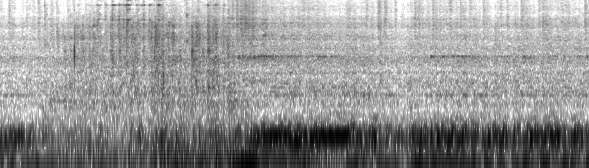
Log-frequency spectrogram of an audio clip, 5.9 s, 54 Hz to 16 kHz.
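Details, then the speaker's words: 1990 Jeep YJ 4.2L 5-speed with carburetor problems, warming to normal temperature: low uneven rumble surging and sagging under 1000 rpm, needing throttle, then stalls; rough idle near stalling, carburetor suspected. "I'm kind of having to keep my foot on it just a little bit to keep it running cuz as soon as it starts to drop below a th000 it wants to sputter and die"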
